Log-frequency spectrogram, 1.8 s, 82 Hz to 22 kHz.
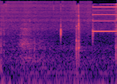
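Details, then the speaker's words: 2005 Hummer H2 with faulty steering wheel horn, multimeter continuity beeper on the horn switch bars: short chirps then a clean steady beep as the contacts close top and bottom; switch contacts fine, spring-loaded ground wiper suspected. "So to demonstrate, I've got a beeper on my multimeter. If I push this bar in, you can hear that it makes contact top."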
